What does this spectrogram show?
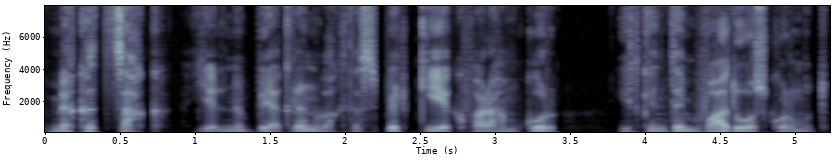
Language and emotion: Kashmiri, angry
